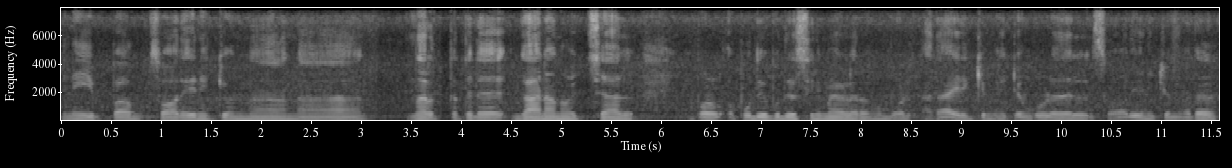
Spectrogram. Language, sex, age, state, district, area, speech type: Malayalam, male, 18-30, Kerala, Kollam, rural, spontaneous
